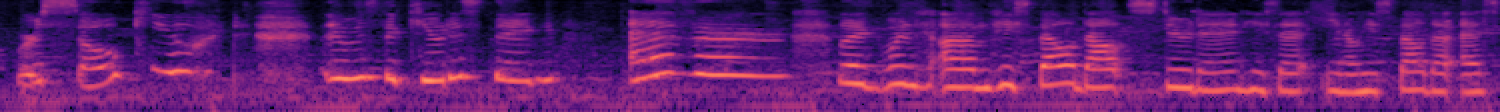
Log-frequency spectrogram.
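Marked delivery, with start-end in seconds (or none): 0.1-4.9 high, squealing gush; gushing fan. Real, not acted. Fan gushing over [name]'s English, high squeal. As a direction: squeal over how cute it was.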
